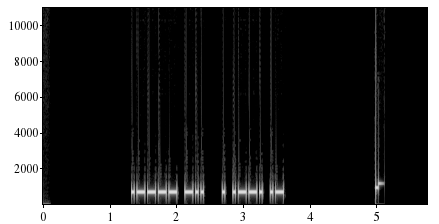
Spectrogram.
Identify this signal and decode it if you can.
Morse code, heard as a keyed tone, about 31 wpm, 700 Hz. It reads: 1D EPA
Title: Field Day Exchanges - 30wpm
